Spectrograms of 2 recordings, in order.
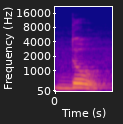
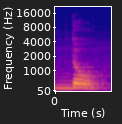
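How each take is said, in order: No difference in how they are said.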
